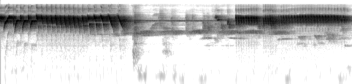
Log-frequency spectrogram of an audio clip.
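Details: Juvenile Javan bush lark singing a loud, dense high twittering song of fast trills and buzzy notes, pausing briefly mid-clip with softer chirps before resuming a rapid repeated chattering phrase; shared as a mastering recording.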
